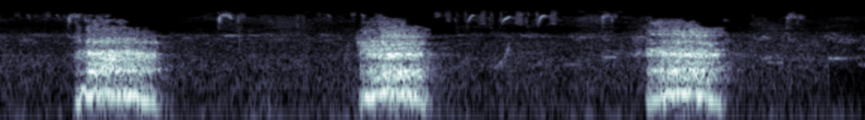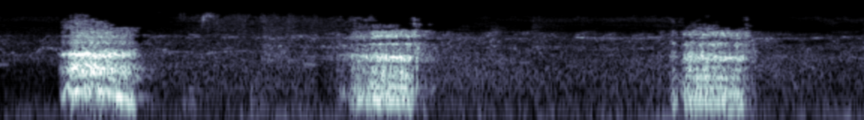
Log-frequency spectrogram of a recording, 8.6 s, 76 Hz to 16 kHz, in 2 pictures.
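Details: Kangaroo giving six harsh, breathy, broadband grunting bursts, each about half a second long, repeated steadily roughly every 1.4 seconds against a quiet background hiss.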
